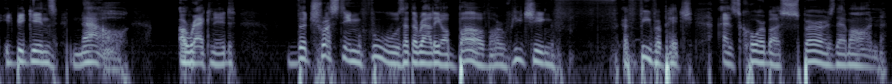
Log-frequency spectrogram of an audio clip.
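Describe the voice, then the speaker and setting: Man reading as slow, gravelly comic-book supervillain. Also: medium pitch, no room sound. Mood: menacing, gloating. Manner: grandiose, halting monologue with stumbles. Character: gloating male comic-book supervillain scheming against humanity.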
